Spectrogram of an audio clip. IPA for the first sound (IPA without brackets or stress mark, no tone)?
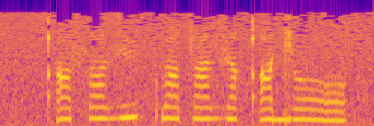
qʼ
